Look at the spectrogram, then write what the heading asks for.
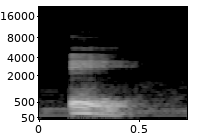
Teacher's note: Very similar to the English vowel sound in play, except there's no diphthong at the end, just the A sound.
